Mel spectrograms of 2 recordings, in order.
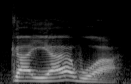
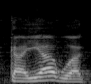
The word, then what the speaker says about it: Cayllua: Se trata de Wilmer Cayagua. Wilmer Cayagua. Cayagua se escribe Cayllua.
